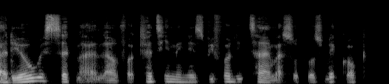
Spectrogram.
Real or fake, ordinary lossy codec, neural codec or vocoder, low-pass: fake; none; codec, 24 kHz, 0.9 kbps, WavTokenizer, medium speech release version 1; 10.8 kHz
